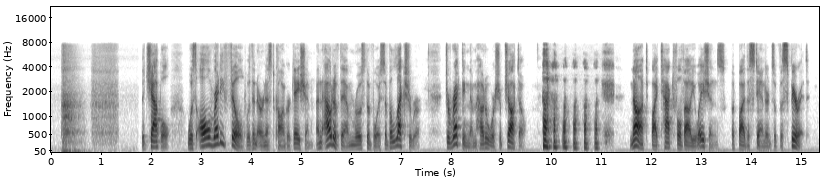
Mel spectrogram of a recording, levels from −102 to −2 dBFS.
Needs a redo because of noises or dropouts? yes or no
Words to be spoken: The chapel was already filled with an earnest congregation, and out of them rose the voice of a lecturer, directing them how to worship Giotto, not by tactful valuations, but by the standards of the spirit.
yes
